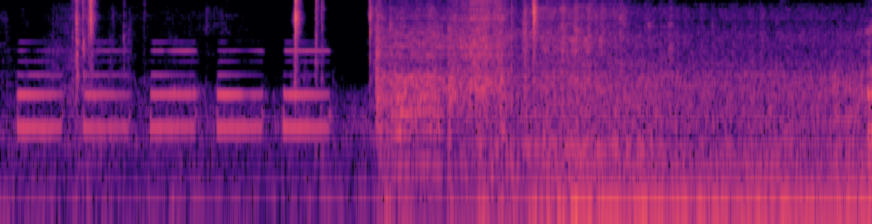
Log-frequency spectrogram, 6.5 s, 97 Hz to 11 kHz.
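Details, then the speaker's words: 2005 Ford Expedition 5.4 Triton with accessory belt removed after a seized AC compressor caused slow cranking: chime beeps, short crank, engine catches at once and settles into a steady, even idle. "now it's running so if you're having a problem with slow cranking on a 2003 to 2006 Ford Expedition check that check to make sure none of your pulleys are seized"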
